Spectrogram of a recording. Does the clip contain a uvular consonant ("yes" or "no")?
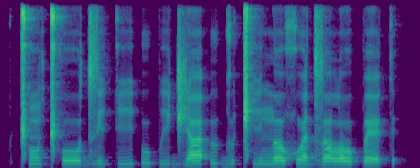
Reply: yes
